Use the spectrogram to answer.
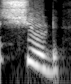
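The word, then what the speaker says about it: should: जैसे देखिए ये है शुड। तो शुड में एस एच ओ यू एल डी। यहां पर एल की साउंड नहीं आ रही है। अगर हम इसे पढ़ें तो यहां पर यह शुल्ड लिखा है।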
